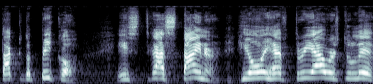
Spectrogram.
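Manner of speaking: put-on Puerto Rican accent. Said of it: "Did you like his Puerto Rican accent?".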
